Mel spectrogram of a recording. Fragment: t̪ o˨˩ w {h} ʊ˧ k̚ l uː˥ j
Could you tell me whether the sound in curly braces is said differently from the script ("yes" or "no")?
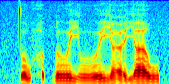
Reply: no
